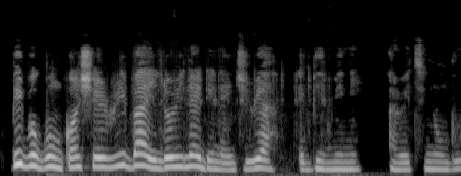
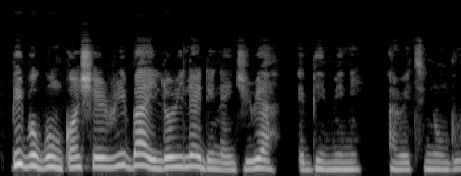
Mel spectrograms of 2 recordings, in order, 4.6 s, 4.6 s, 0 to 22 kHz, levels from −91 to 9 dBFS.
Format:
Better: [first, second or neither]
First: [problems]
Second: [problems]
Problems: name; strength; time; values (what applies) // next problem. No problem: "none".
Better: second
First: noise reduction (neural mask model Resemble Enhance denoiser)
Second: none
